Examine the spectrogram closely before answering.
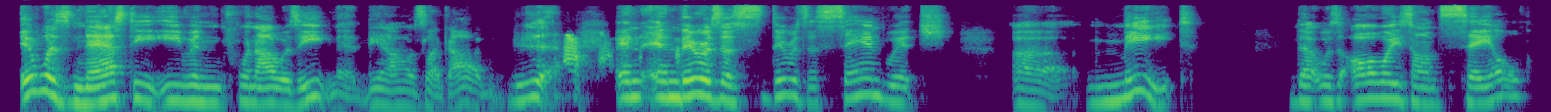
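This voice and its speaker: At a fairly slow pace, a woman in a normal speaking voice at medium pitch uses lively intonation and big swings in loudness. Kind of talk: casual podcast conversation.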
